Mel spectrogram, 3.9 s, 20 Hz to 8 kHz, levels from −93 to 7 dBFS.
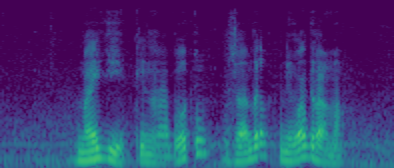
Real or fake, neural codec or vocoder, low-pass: fake; codec, 44.1 kHz, 1.7 kbps, Pupu-Codec; 7.2 kHz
